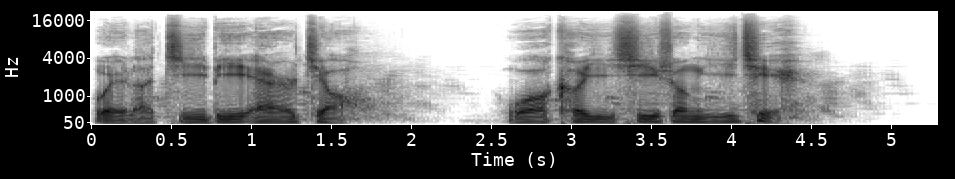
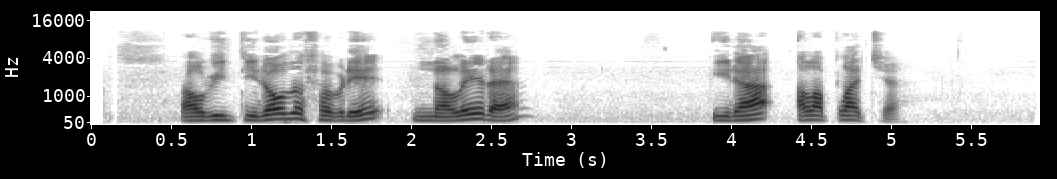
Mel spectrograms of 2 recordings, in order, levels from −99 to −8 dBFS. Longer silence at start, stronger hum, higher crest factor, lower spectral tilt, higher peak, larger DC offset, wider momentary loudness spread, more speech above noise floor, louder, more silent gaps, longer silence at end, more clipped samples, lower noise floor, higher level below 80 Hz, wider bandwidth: second, 0.05 s vs 0.55 s; neither; about the same, 20 dB vs 20 dB; second, -4 dB/octave vs -6.5 dB/octave; first, -2 dBFS vs -8 dBFS; neither; second, 7 LU vs 15 LU; about the same, 49 dB vs 50 dB; first, -19 LUFS vs -27 LUFS; neither; about the same, 0.8 s vs 0.9 s; neither; second, -68 dBFS vs -77 dBFS; first, -40 dBFS vs -78 dBFS; first, 19.5 kHz vs 11 kHz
